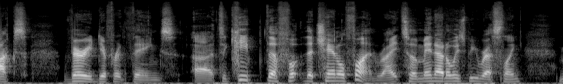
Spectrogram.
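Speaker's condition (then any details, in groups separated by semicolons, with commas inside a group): No condition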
